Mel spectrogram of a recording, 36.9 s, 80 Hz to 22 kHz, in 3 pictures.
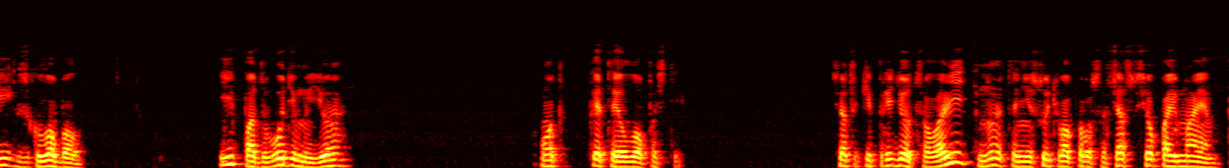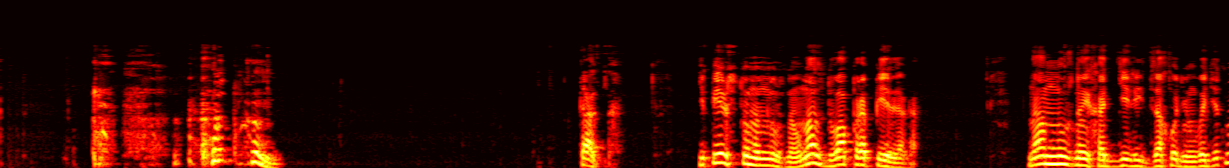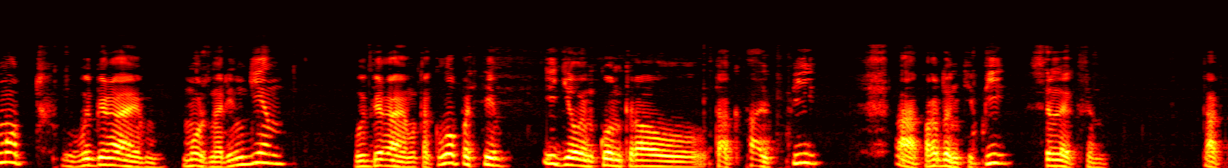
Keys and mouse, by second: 1.9-9.9 drag, 12.8 shift+middle click, 17.8 click, 19.5 click, 23.0-24.4 drag, 25.3 click, 27.6 click, 32.5 alt+p, 34.4 p.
